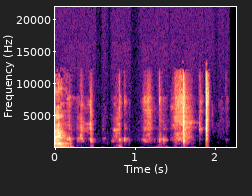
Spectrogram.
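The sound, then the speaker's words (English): A full 52-card deck of playing cards being tidied and slid into its box: a sparse run of soft clicks, taps and papery scrapes, all quiet, with short pauses between them. “But Adam, 52 cards in a deck. It's all a mess. I'm going to put them into the box here,”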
